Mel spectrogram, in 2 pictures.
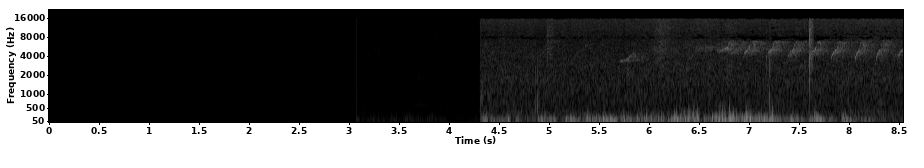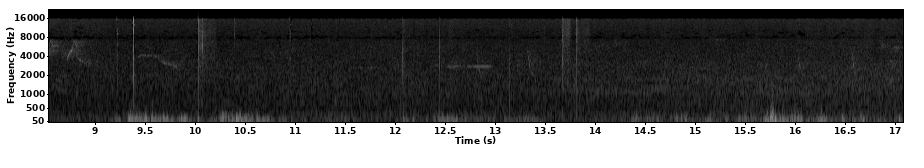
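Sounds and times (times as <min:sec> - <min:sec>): low rumbling noise: 0:03.1 - 0:17.0
birds chirping: 0:04.4 - 0:17.0
sharp snaps: 0:07.2 - 0:07.8, 0:09.2 - 0:11.3, 0:11.9 - 0:14.0
descending bird trill: 0:12.4 - 0:14.5.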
